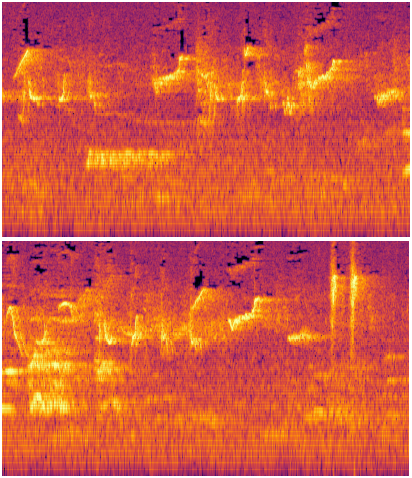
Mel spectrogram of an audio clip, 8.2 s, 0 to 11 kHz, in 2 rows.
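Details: Oriental magpie-robin (Copsychus saularis) singing a varied run of clear whistles, slurred notes and high chirps, with faint background noise, in Ubon Ratchathani, Thailand, on 21 January 2021.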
